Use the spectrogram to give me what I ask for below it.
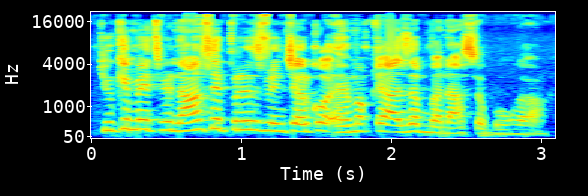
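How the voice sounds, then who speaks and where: A woman's voice: on the high side, sing-song. A woman voicing a stern, ruthless male secret agent giving harsh, clipped orders. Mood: flat.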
